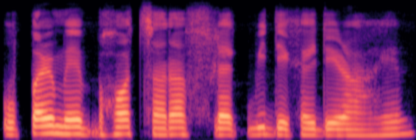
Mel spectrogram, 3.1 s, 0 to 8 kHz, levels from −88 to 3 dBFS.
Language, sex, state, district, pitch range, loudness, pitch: Hindi, male, Arunachal Pradesh, Longding, 130-145 Hz, -17 LUFS, 135 Hz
